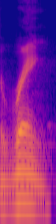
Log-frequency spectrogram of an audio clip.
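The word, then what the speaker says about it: Rainn: Rain. Ele chama Rain Wilson. Só que é com 2 N's, ao contrário de chuva, que é com um N só, rain. A pronúncia é a mesma.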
